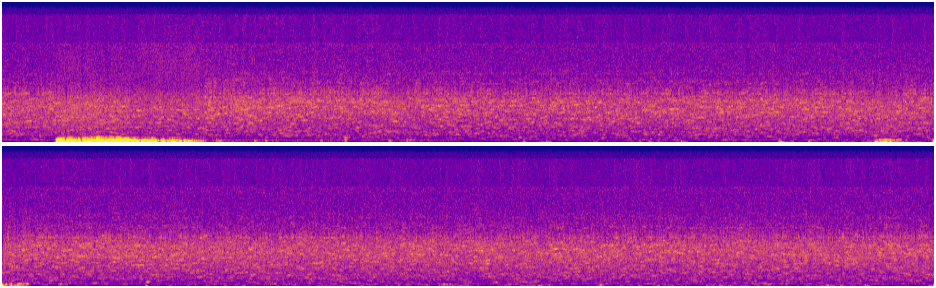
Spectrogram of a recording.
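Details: Fit adult male's stomach while eating a sandwich: a low gurgling rumble, then a few brief gurgles over quiet background; normal bowel sounds of digestion.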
